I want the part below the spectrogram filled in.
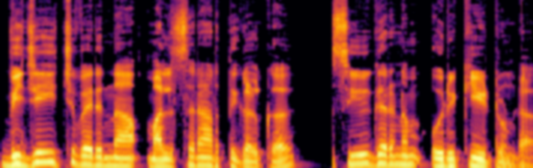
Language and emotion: Malayalam, neutral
